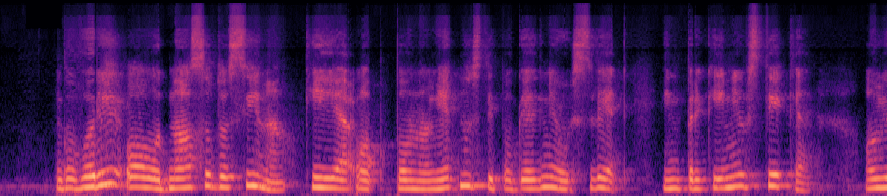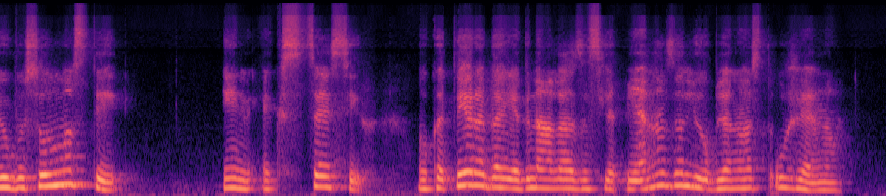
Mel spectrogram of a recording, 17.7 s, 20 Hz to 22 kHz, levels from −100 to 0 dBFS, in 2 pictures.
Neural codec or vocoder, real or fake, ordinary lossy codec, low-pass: codec, 44.1 kHz, 2.6 kbps, DAC; fake; Opus, 24 kbps; 19.8 kHz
